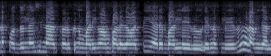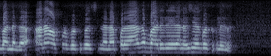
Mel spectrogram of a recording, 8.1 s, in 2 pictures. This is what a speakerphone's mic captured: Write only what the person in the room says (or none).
none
